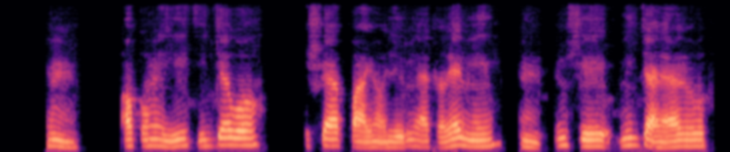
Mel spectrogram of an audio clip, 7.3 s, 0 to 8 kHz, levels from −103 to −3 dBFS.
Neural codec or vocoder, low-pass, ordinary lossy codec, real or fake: codec, 16 kHz in and 24 kHz out, 1.1 kbps, FireRedTTS-2 codec; 7.2 kHz; none; fake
